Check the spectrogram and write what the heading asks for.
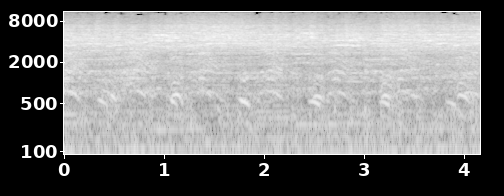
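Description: A J-pop idol song played loud over an outdoor stage PA, with young women's voices singing in short, bouncing phrases over a constant hiss.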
